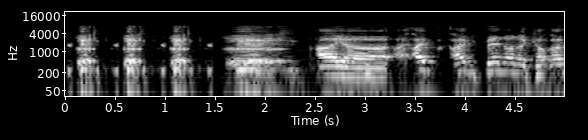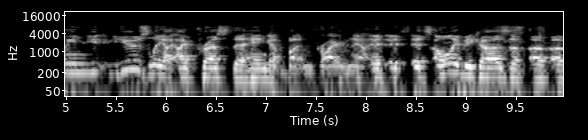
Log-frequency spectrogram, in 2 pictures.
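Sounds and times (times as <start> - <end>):
man belching loudly: 0.1 - 2.4
speech: 2.6 - 9.9
laughter: 6.9 - 9.9.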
